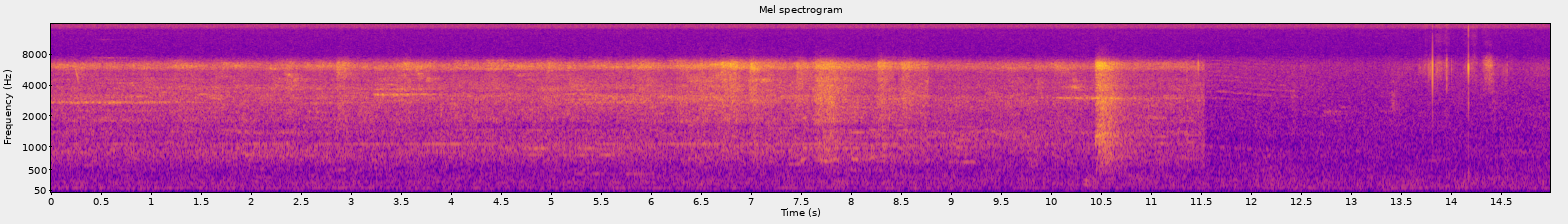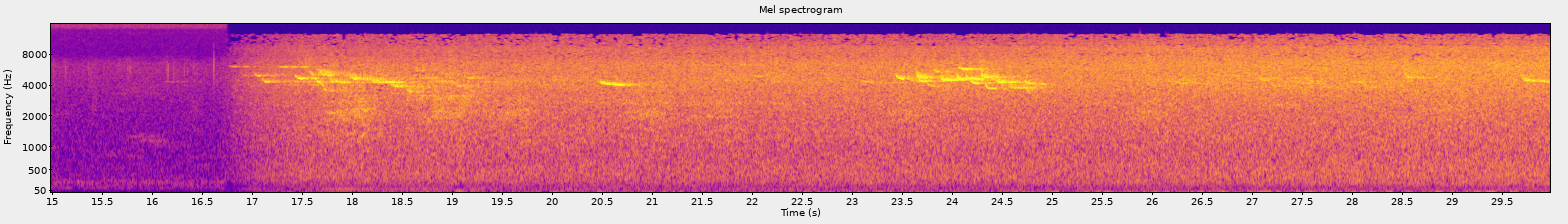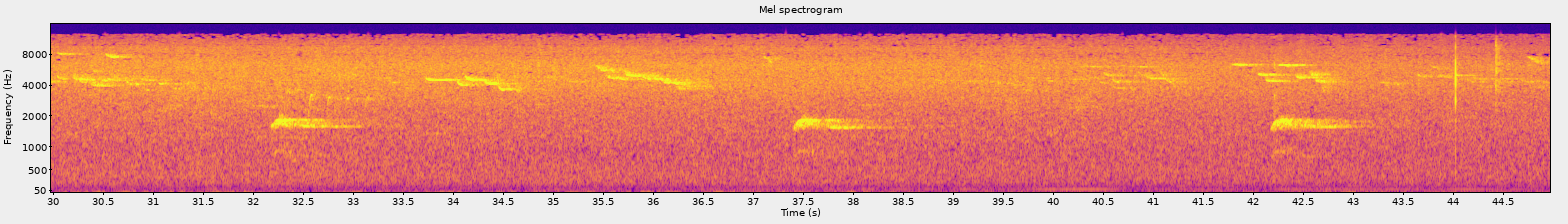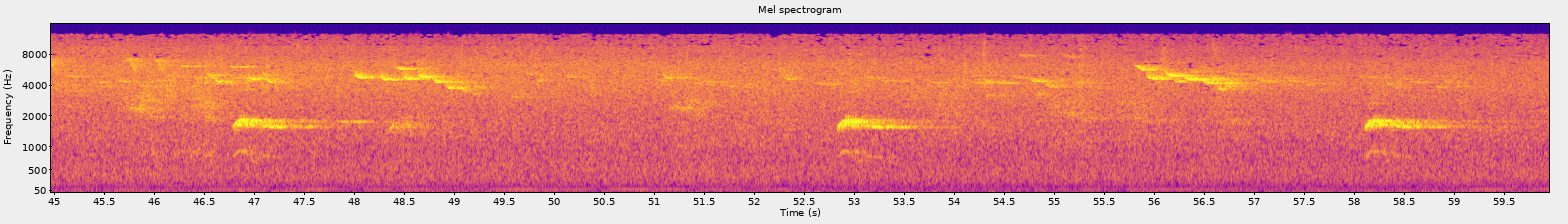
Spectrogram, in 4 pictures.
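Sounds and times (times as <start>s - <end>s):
steady hiss: 0.0s - 59.9s.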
